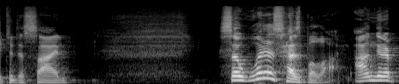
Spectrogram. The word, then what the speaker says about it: Hezbollah: Now this has many names, Hezbollah, but it's often mispronounced. It's more like Hezbollah.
